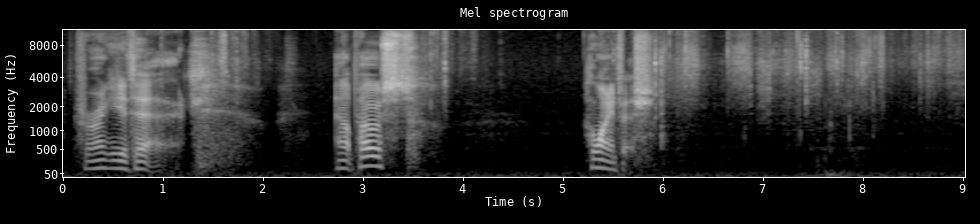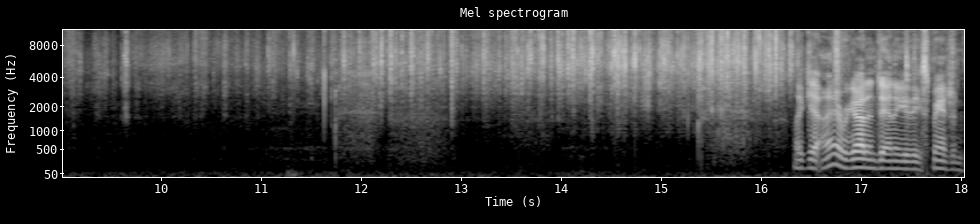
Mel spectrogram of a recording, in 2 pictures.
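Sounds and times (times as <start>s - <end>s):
wrapper tearing and crinkling: 6.0s - 18.0s.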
